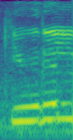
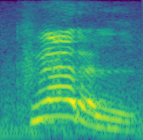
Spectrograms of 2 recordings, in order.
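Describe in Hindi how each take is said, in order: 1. यह शब्द 'ky' ध्वनि से शुरू होता है। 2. यह शब्द 'kw' ध्वनि से शुरू होता है। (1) "ऐसा नहीं कि क्यूरल क्यूरल क्यूरल नहीं" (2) "तो ये क्वेरल बोलेंगे"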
